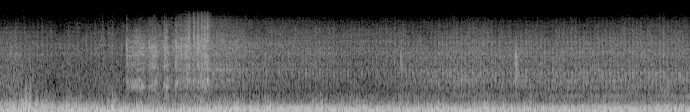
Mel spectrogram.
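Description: Toyota Hilux engine idling steadily, the vehicles hooked up by snatch strap to pull a bogged Hilux out of soft sand. A brief higher sound comes about a second in.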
